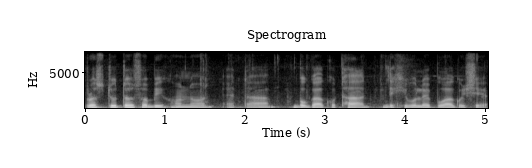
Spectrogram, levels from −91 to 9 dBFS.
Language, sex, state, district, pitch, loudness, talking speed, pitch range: Assamese, male, Assam, Kamrup Metropolitan, 115 Hz, -19 LUFS, 95 wpm, 110-125 Hz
